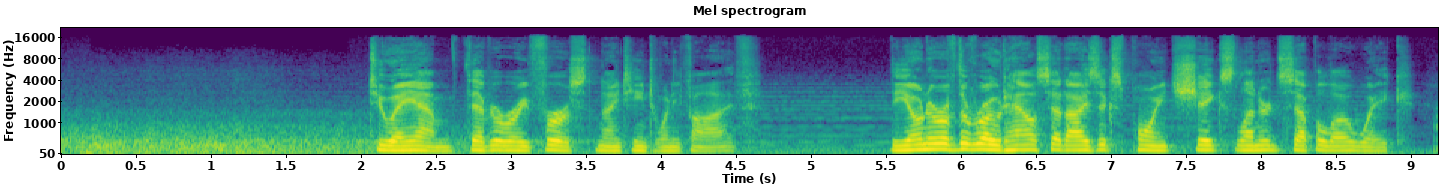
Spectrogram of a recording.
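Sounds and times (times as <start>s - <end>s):
deep steady roll of thunder in a fierce storm on the Norton Sound: 0.0s - 4.0s
speech: 2.1s - 4.7s, 5.5s - 9.0s.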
